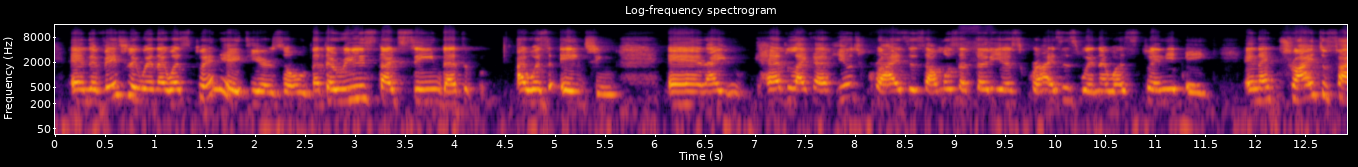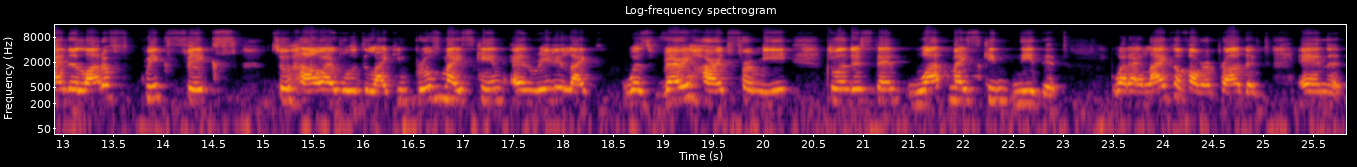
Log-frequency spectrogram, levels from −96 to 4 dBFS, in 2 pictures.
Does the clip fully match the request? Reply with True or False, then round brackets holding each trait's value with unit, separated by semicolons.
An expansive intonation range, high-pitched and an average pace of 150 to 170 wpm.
True (6.1 semitones; 225 Hz; 165 wpm)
